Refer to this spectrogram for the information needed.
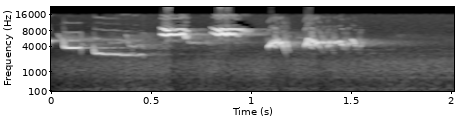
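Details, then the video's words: European robin recorded in the Netherlands in 2023, giving a run of thin, high notes: drawn-out descending whistles followed by short, sharp twittering bursts, clear against a quiet background. "Roodborstje - Robin"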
